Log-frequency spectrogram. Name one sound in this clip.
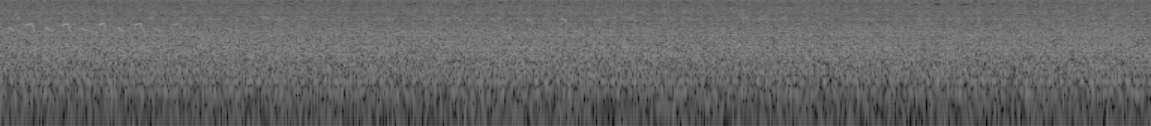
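A forestry machine's diesel engine rumbles steadily.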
